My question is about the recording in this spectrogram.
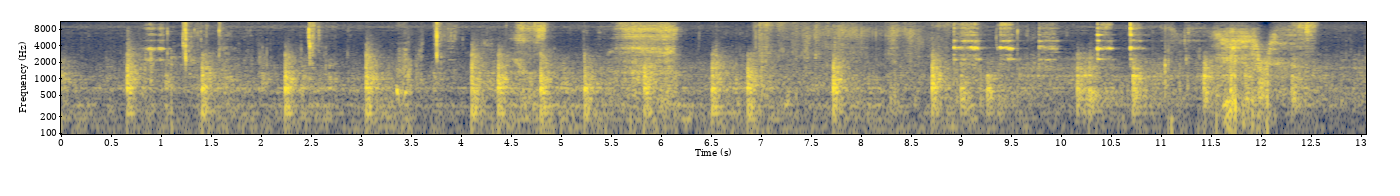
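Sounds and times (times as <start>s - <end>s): close-up chewing: 3.3s - 4.9s
chopsticks scraping a plate: 7.5s - 10.8s.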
